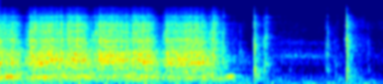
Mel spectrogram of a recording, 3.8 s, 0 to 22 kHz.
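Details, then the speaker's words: Simplicity Regent S mower, no start, battery dated 2019 reading about 10.04 V: labored slow cranking about three or four strokes a second, then dies to clicks; battery too flat. "10.04 volts. Surprised it actually had enough to turn it over."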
